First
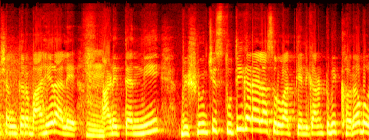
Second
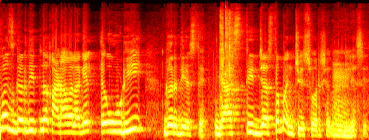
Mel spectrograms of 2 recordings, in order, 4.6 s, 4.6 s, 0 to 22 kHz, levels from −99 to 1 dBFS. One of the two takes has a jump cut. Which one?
second; 1 cut; at 2.5 s

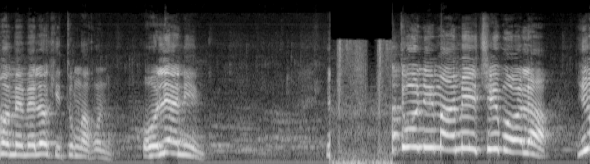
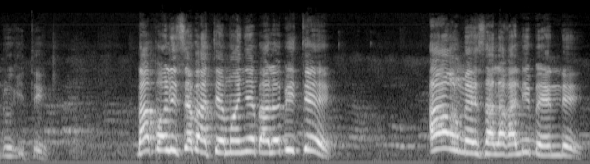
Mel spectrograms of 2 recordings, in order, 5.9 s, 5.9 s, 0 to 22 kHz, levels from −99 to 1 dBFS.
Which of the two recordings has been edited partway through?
first; 1 cut; at 3.3 s

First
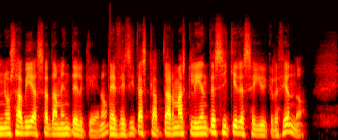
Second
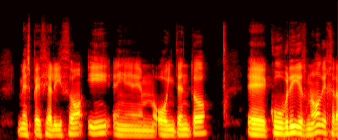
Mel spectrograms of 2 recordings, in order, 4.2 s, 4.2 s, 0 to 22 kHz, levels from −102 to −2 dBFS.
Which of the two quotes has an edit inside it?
first; 1 cut; at 1.3 s

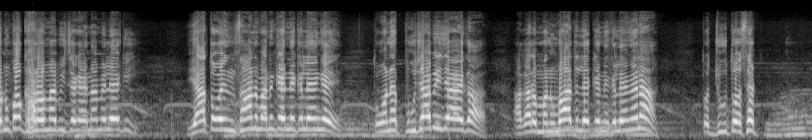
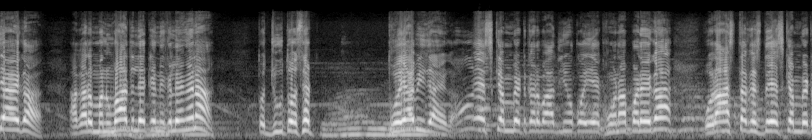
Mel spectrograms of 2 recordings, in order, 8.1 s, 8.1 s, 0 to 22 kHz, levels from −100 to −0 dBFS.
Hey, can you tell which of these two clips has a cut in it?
second; 1 cut; at 4.8 s

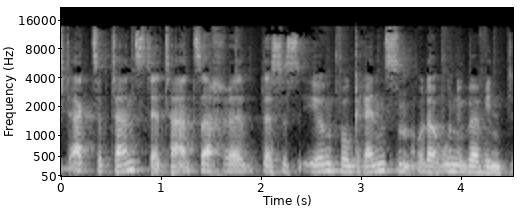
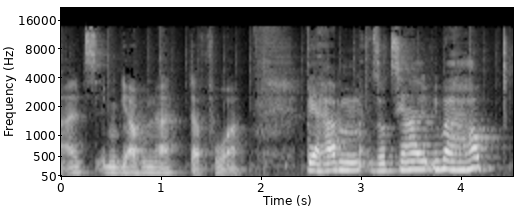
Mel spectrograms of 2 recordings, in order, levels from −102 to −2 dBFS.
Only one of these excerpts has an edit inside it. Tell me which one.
second; 1 cut; at 2.4 s

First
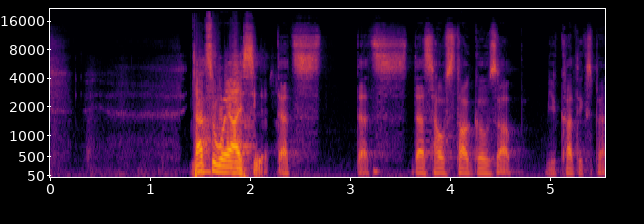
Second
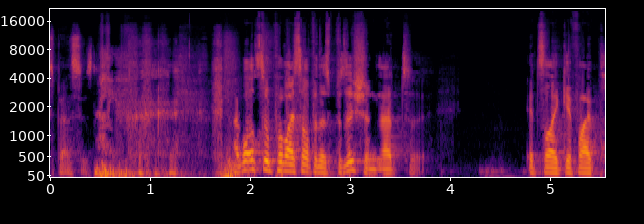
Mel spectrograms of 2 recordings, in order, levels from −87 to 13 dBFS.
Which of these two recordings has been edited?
second; 1 cut; at 1.8 s

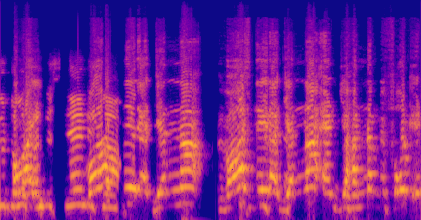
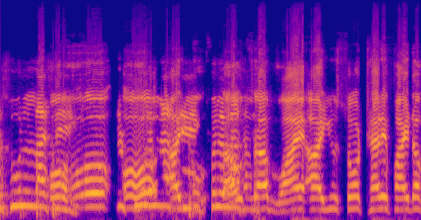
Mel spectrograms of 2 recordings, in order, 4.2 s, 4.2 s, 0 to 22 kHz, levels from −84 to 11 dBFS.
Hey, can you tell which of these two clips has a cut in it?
second; 1 cut; at 2.1 s

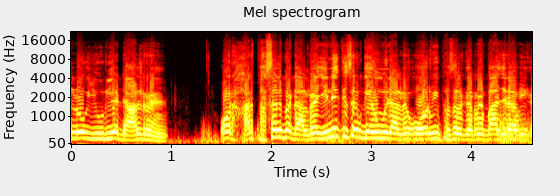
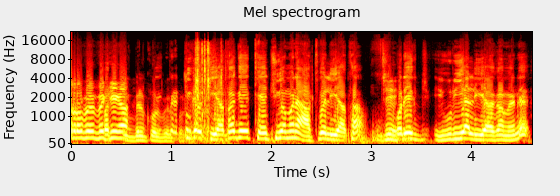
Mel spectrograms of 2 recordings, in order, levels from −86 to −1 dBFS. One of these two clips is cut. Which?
second; 1 cut; at 1.0 s

